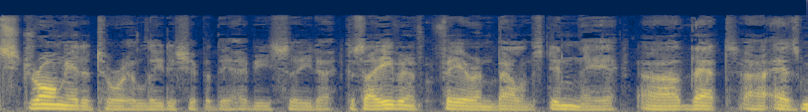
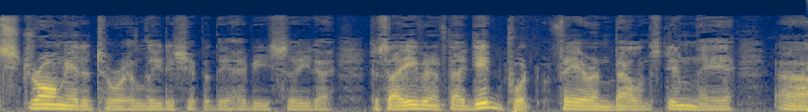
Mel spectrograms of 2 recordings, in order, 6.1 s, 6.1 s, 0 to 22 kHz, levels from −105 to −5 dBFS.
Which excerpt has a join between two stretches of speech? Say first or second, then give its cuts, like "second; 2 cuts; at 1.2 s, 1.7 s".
first; 3 cuts; at 2.6 s, 3.2 s, 4.7 s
